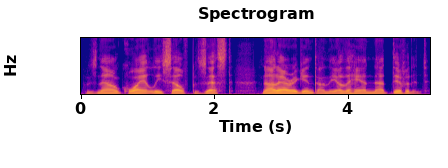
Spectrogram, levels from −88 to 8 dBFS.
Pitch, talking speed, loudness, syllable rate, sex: 135 Hz, 160 wpm, -17 LUFS, 4.7 syllables/s, male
